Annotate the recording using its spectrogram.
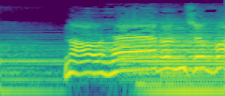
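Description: Recorded pop ballad: a soft stretch of sustained low accompaniment, then about two-thirds of a second in a male tenor voice comes in with an upward slide and holds notes with wide vibrato over the band.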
